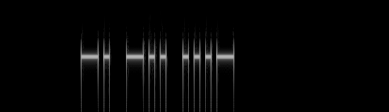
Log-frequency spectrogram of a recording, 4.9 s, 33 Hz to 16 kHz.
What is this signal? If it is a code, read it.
Morse code, heard as a keyed tone, about 17 wpm, 700 Hz. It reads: NDV
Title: All Cut Numbers - 3-Digit 17wpm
